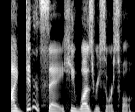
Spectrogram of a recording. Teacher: With stress on resourceful, it suggests you described him differently, maybe as lucky instead of skilled. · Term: sentence stress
